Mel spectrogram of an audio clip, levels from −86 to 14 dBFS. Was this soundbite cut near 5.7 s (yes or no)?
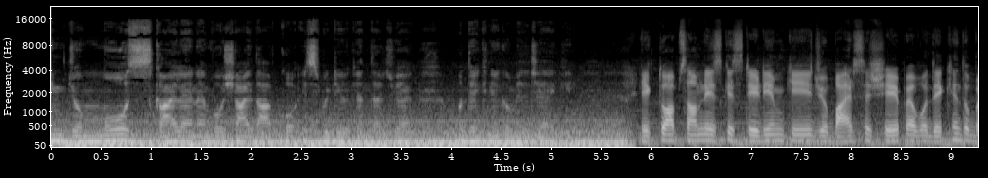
yes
